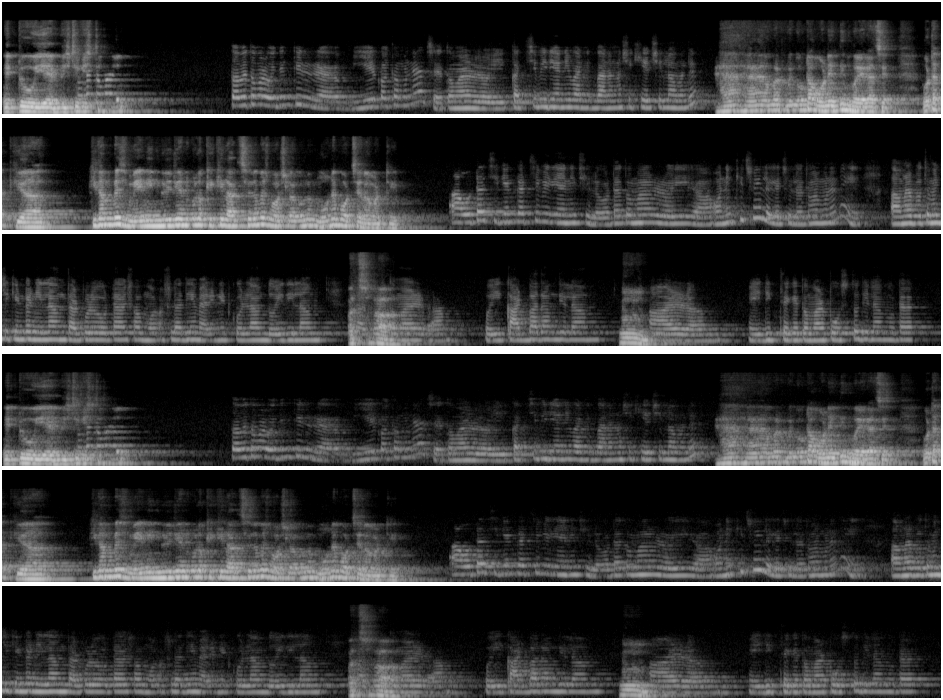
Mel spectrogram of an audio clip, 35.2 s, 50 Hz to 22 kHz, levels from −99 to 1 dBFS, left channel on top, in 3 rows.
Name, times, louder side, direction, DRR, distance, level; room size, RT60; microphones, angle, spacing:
voice 1, 0.0-1.1 1.4-1.5 8.9-12.3 12.8-16.7 27.8-28.4 31.2-31.6, left 4 dB, 35° left, 5 dB, 0.3 m, -28 dB
voice 2, 0.9-1.4 2.9-8.7 17.3-22.5 22.8-29.1 29.5-30.9 31.6-32.4 32.8-34.8, left 3 dB, 60° left, 8 dB, 0.7 m, -45 dB
16.0 x 8.4 x 3.4 m, 1.5 s
head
